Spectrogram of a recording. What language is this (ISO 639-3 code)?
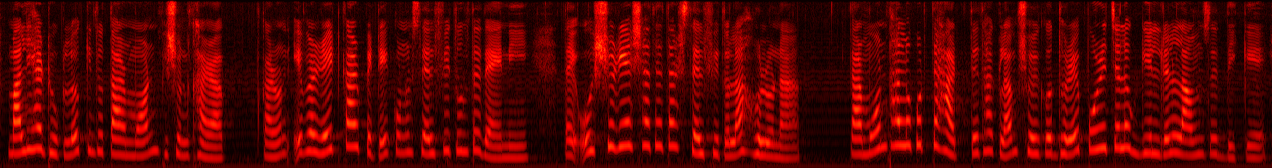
ben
